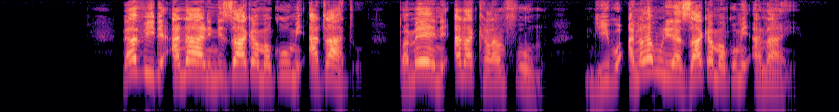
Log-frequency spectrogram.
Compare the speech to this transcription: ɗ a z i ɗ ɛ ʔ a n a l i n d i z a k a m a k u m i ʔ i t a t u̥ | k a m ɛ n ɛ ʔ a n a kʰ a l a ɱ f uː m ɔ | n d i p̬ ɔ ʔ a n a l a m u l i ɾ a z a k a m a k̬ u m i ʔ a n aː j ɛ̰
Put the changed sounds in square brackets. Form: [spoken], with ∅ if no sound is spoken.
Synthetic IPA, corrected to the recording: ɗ a [v] i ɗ ɛ ʔ a n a l i n d i z a k a m a k u m i ʔ [a] t a t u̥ | [p] a m ɛ n ɛ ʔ a n a kʰ a l a ɱ f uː m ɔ | n d i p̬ ɔ ʔ a n a l a m u l i ɾ a z a k a m a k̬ u m i ʔ a n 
